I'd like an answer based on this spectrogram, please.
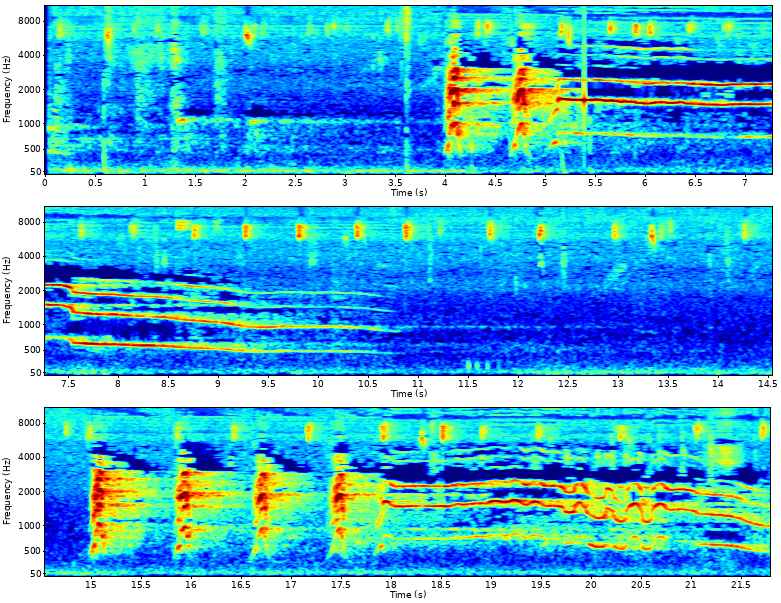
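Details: Coyote howling at dusk close below a deer stand in the woods, a wild animal heard as darkness falls: bursts of sharp barks followed by long sliding howls that fall in pitch, a second round of barks and wavering howls later.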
